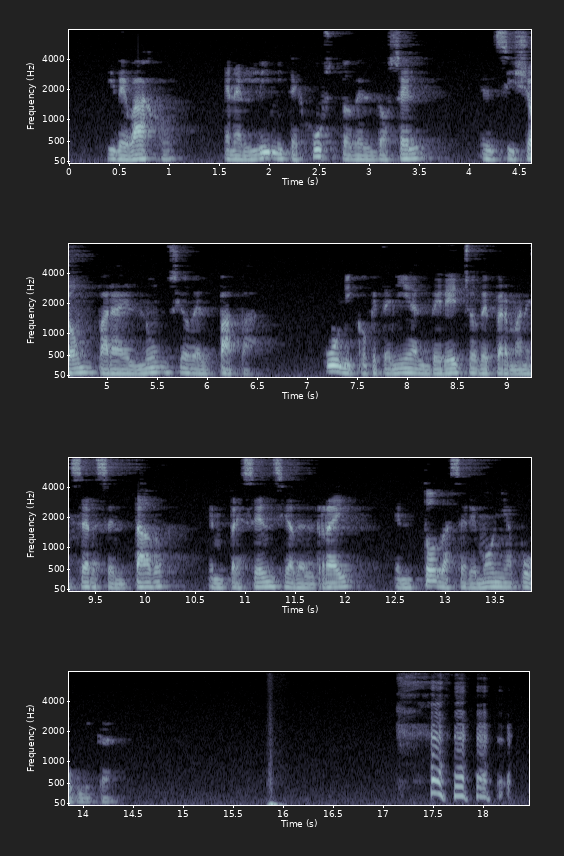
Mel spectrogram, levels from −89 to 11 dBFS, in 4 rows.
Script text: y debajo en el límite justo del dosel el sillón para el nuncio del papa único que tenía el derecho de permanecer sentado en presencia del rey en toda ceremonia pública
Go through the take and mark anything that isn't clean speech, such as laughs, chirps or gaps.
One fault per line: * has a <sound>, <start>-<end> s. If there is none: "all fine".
* has a whoosh, 15.8-16.1 s
* has a laugh, 17.1-18.3 s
